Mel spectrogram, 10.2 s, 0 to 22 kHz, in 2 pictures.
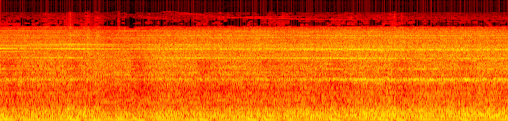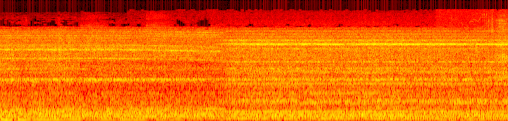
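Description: A QantasLink Fokker 100 jet airliner flying from Kalgoorlie to Perth, heard from inside the cabin as a loud, constant engine roar and airflow rumble with steady whining tones, dropping a little in pitch partway through.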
